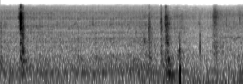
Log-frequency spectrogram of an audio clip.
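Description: An engine idling with a steady low hum, broken by a sharp click just after the start and a few lighter clicks about three-quarters through.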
